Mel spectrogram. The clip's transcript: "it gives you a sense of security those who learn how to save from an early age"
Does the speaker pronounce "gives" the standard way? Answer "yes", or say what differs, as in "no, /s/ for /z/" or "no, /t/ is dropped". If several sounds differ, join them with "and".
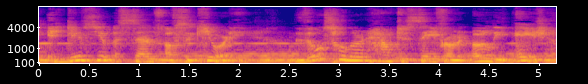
yes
